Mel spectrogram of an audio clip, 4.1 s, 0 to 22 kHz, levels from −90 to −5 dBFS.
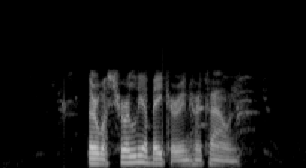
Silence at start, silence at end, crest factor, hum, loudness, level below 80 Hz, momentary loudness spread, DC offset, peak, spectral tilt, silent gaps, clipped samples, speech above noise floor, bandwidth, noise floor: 1.15 s; 0.85 s; 22 dB; none; -34 LUFS; -80 dBFS; 13 LU; under 0.1%; -16 dBFS; -5.5 dB/octave; none; under 0.1%; 51 dB; 4.1 kHz; -85 dBFS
